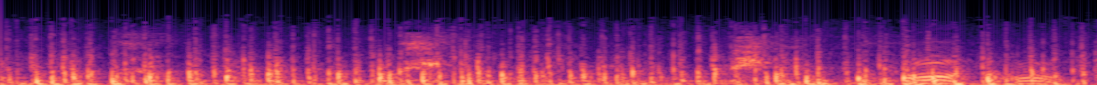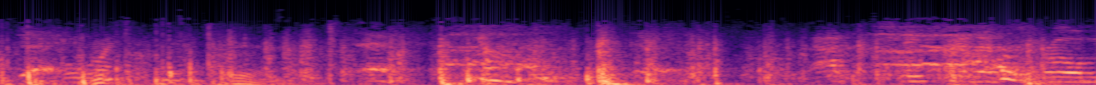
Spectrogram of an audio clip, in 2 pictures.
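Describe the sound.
Steady horse hooves clip-clop in a quick, continuous rhythm for the whole stretch, with people's voices talking over them.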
